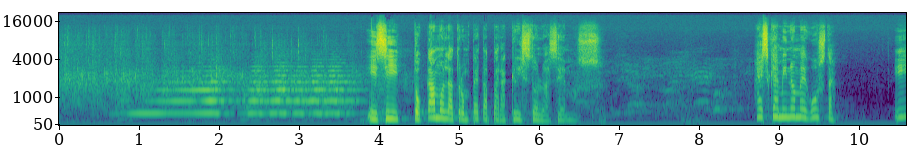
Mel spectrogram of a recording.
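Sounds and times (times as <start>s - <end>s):
audience applause: 0.0s - 4.0s
speech: 3.8s - 6.9s, 8.7s - 9.8s.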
